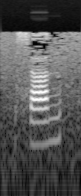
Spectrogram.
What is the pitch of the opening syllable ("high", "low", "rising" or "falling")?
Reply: rising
